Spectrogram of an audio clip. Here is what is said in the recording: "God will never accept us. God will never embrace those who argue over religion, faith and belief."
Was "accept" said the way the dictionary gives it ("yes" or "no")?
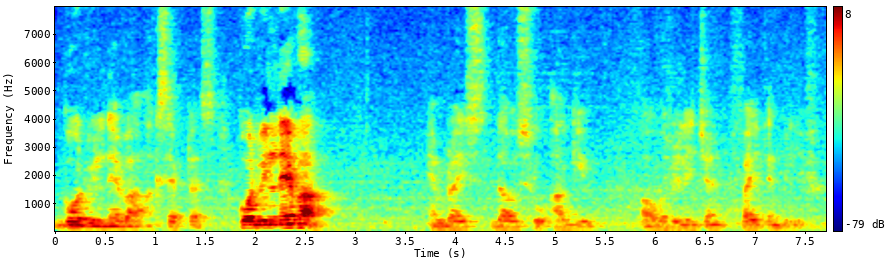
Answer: yes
